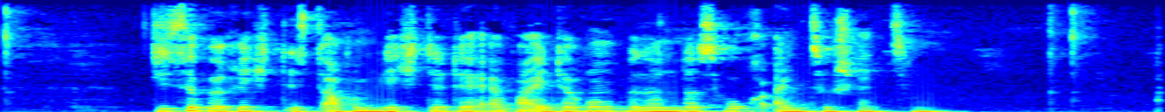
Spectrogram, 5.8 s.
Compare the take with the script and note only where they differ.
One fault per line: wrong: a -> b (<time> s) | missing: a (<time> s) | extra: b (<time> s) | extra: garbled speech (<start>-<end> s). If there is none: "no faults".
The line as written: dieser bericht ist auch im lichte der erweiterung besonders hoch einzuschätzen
no faults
